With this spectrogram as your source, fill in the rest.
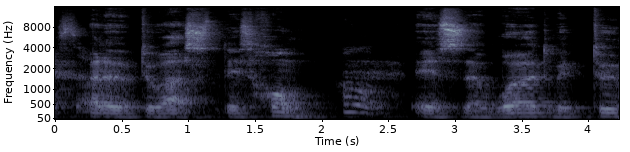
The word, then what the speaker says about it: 本: It's home. H. Yes. The typical foreign accent is that to pronounce it as one syllable word. Yeah. H. Is it wrong? Very in Japanese it's it has two morals.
